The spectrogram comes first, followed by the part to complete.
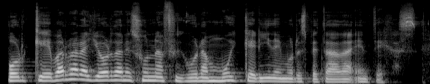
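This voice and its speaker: A woman's voice: deep voice, brisk, warm tone. A woman hosting a conversational interview, responding to her guest in an appreciative, encouraging way. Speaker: interviewer, host.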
